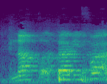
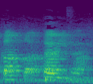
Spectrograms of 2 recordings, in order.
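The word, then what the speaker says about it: نقترف: Naqtarifa atau taqtarifa? Nah, ya, yang benar nah, ya, wa an naqtarifa. Kalau titiknya 2 kurangi 1 jadi 1. Naqtarifa, ya, bukan taqtarifa.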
